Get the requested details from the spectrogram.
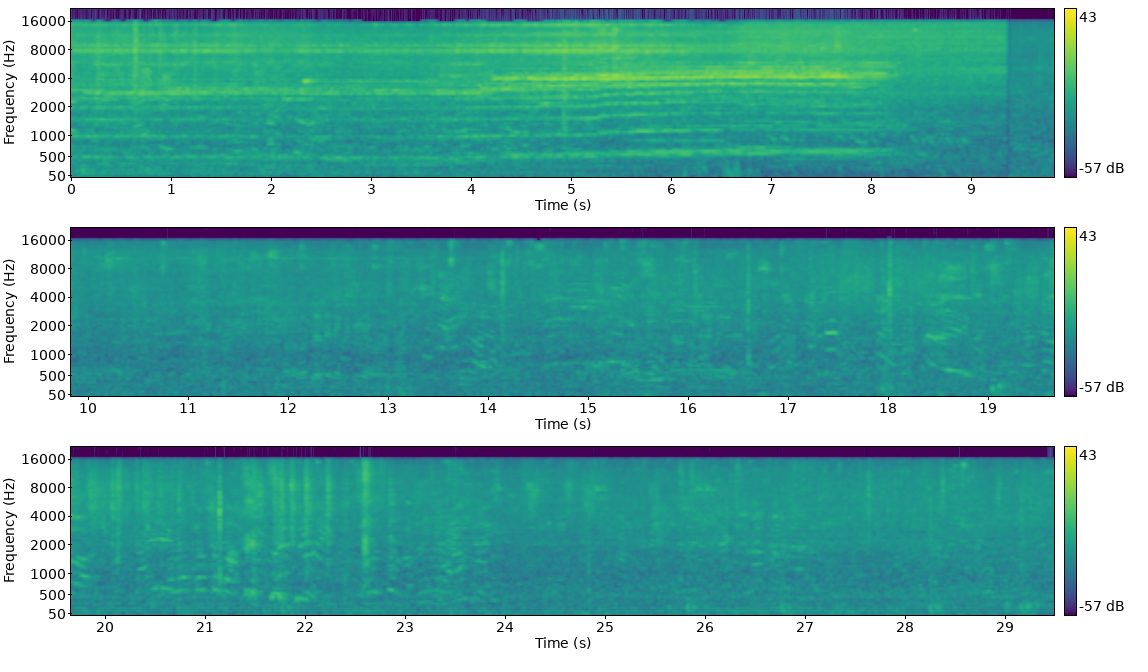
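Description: A train rumbles and clatters past close by.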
